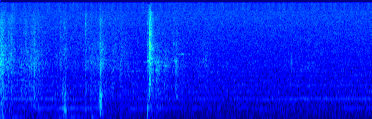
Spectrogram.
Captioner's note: insects buzzing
